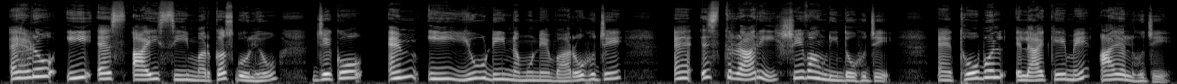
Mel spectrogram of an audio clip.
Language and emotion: Sindhi, neutral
